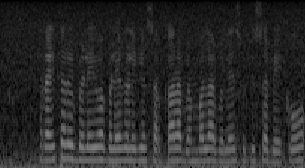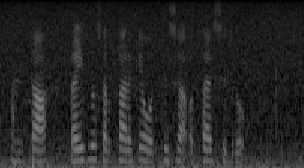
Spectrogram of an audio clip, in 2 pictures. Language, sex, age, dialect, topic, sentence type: Kannada, female, 18-24, Mysore Kannada, agriculture, statement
